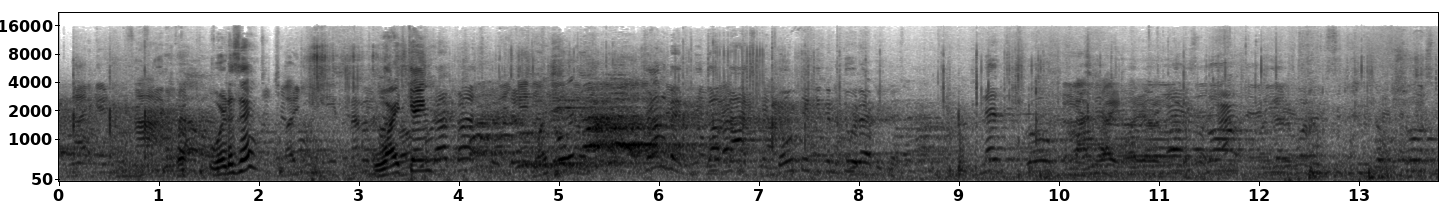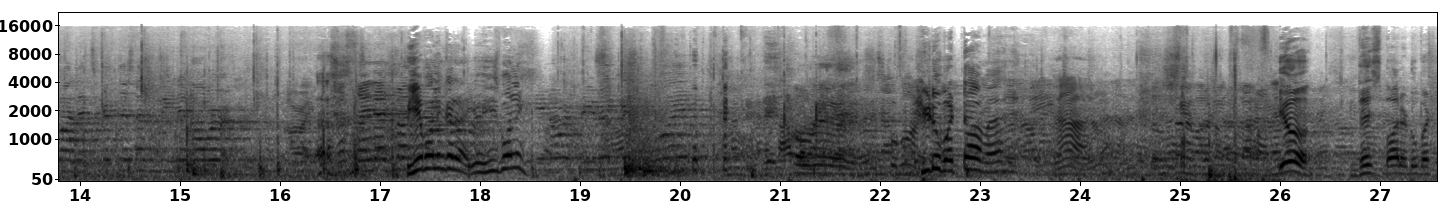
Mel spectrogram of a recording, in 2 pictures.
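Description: Young men talk and call out close by, echoing in a large hall.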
